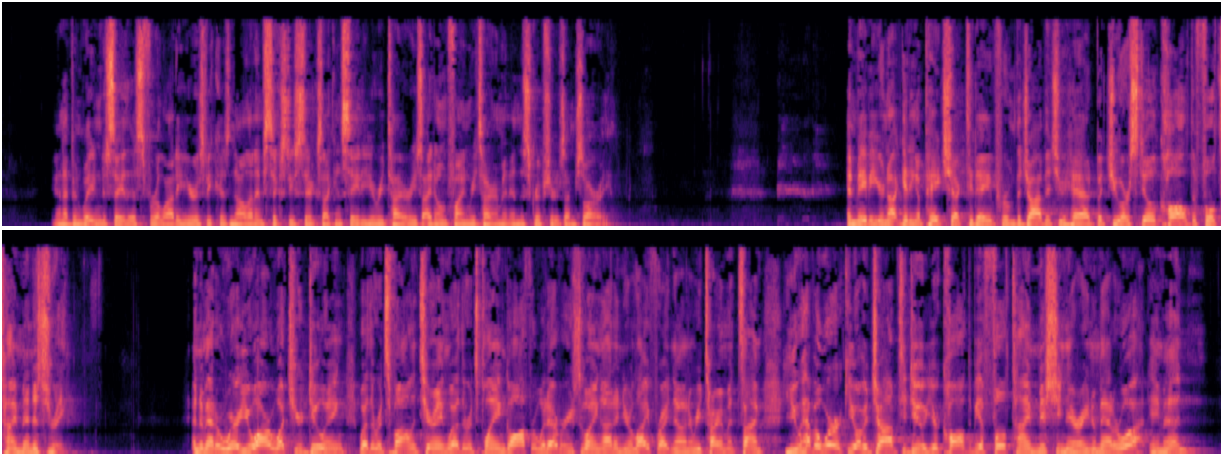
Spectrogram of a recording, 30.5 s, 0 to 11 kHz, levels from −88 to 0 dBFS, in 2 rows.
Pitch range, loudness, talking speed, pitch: 135-190 Hz, -21 LUFS, 205 wpm, 165 Hz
